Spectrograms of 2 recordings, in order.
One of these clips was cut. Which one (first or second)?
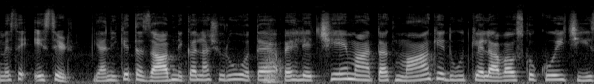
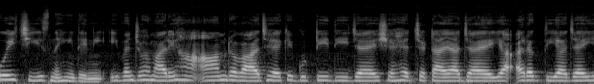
first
